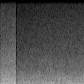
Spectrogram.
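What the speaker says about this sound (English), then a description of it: "it sounds like there's a waterfall at the end" Rushing water from a waterfall along a rocky nature trail roars as a steady, broad wash of noise, fairly loud and continuous, with a brief dip near the start and no talking.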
